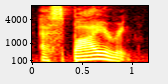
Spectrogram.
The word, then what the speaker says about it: aspiring: Aspiring 这个字跟 aspirations 它是同样的字根，但是呢，因为这边字的组成不太一样，所以我们这边的 IR 反而会念成长母音 I 的声音。 Aspiring, aspiring.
